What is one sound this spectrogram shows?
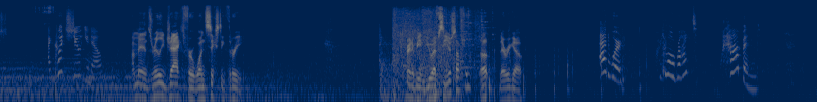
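A young woman speaks calmly in a game's dialogue.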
